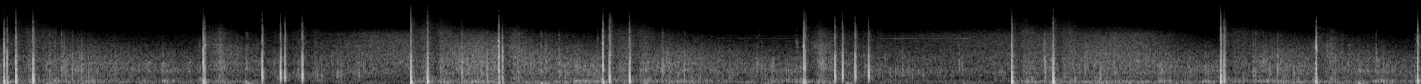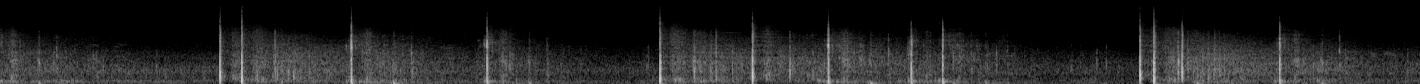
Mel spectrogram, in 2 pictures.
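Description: Aerial firework shells bursting in quick, irregular succession: sharp bangs, often several close together, each trailing off in a fading hissing crackle. The barrage thins out briefly twice in the second half, then picks up again.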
